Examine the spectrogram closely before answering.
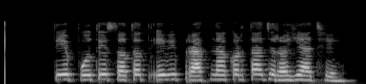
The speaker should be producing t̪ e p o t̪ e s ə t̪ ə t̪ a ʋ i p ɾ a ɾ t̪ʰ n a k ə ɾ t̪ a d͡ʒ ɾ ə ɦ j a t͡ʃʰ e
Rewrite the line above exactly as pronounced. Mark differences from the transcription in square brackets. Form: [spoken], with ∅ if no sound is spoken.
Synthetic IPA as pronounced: t̪ e p o t̪ e s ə t̪ ə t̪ [e] ʋ i p ɾ a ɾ t̪ʰ n a k ə ɾ t̪ a d͡ʒ ɾ ə ɦ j a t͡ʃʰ e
